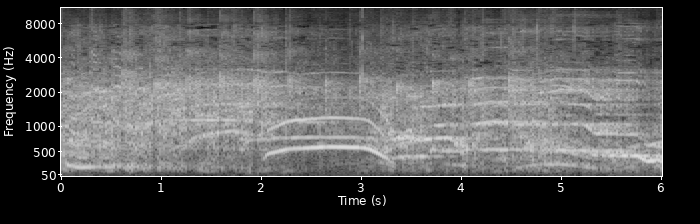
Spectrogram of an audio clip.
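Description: A singer's voice through a microphone and PA, holding long sustained notes with one long held note a couple of seconds in, while a crowd cheers and shouts.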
